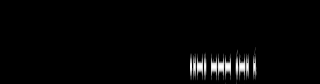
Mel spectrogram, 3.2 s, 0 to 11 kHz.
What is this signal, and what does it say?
Morse code, heard as a keyed tone, about 68 wpm, 700 Hz. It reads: FORE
